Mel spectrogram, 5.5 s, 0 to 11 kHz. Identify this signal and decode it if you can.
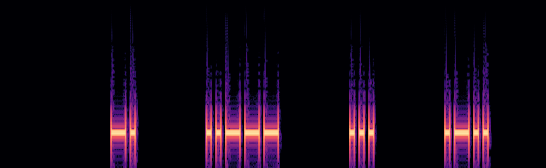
Morse code, heard as a keyed tone, about 25 wpm, spaced as for 10 wpm, 700 Hz. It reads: N2SL
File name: Lesson 16g - Letter c - Call Signs 25wpm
